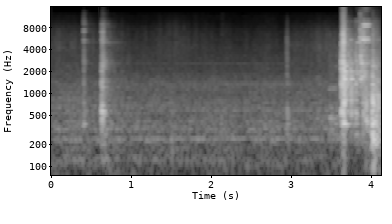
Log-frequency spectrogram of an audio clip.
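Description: A couple of light clicks, then loud metallic clanking and clattering near the end as the heavy bearing housing is handled and shifted in the drill-press vise. A faint steady hum runs underneath.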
